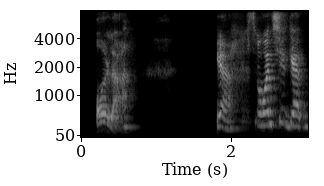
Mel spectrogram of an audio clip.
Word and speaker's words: hola: H sounds and then the hes are often silent like it's not hola it's hola yeah so once you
